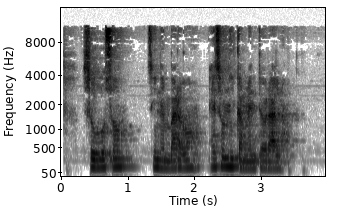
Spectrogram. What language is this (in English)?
Spanish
